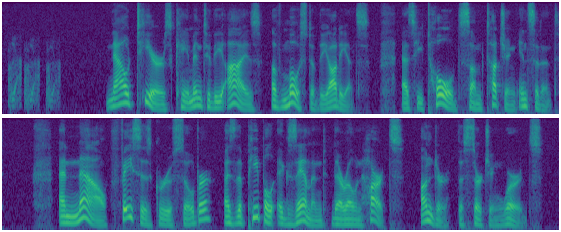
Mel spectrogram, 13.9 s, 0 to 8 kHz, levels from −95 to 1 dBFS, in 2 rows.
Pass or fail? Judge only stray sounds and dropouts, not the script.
fail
